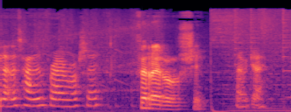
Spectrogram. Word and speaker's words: Ferrero Rocher: How do you say that in Italian, Ferrero Rocher?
